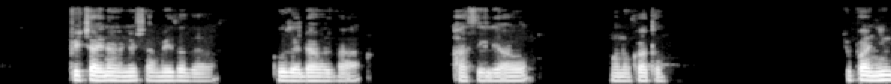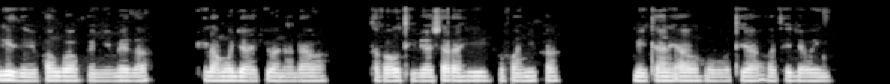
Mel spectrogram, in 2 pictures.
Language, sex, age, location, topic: Swahili, male, 18-24, Wajir, health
